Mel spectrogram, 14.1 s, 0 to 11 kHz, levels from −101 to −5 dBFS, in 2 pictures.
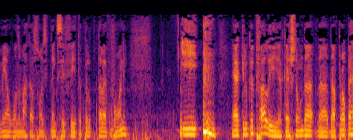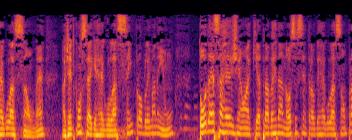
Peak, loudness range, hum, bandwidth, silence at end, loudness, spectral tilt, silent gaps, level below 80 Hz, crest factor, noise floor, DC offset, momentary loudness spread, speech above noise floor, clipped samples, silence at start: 0 dBFS; 4 LU; none; 8 kHz; 0 s; -21 LUFS; -5.5 dB/octave; none; -38 dBFS; 20 dB; -49 dBFS; under 0.1%; 12 LU; 28 dB; under 0.1%; 0 s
